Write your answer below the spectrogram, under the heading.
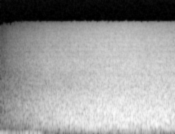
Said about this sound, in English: San Juan del Sur looks ideal. Waves crash along a horseshoe bay, its crystalline waters reflecting calm.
